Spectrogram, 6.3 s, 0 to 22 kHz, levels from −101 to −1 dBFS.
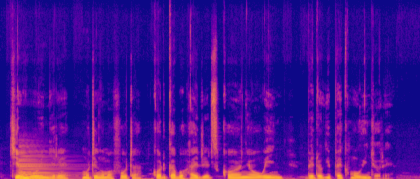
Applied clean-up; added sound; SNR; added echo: none; Piano; 12 dB; none.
